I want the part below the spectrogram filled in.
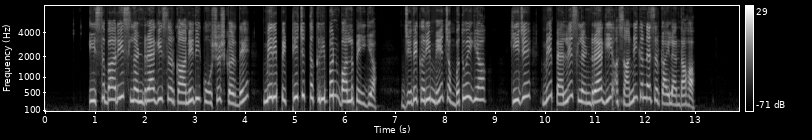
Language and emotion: Dogri, surprised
